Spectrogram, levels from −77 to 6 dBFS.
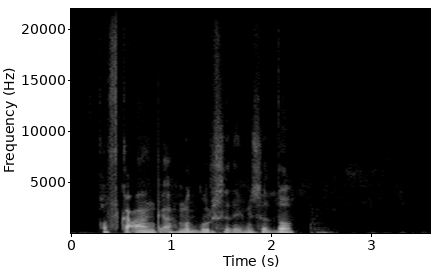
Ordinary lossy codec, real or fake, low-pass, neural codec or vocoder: none; fake; none; codec, 44.1 kHz, 7.8 kbps, DAC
